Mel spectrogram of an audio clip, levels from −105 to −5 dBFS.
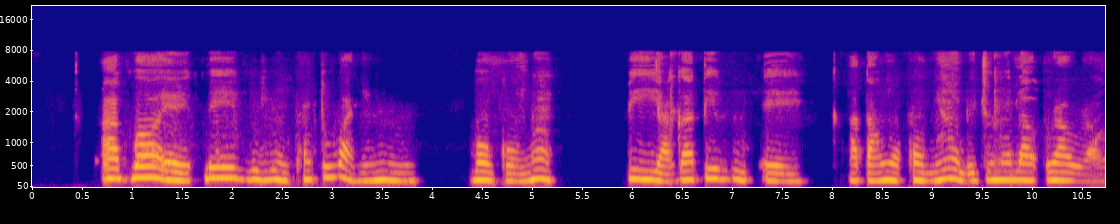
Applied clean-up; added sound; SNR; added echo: neural mask model Resemble Enhance denoiser.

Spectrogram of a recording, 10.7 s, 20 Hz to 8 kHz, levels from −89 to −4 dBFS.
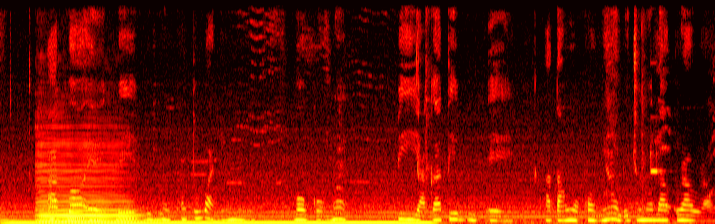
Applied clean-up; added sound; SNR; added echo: none; Microwave oven + Bowed string instrument; -5 dB; none.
